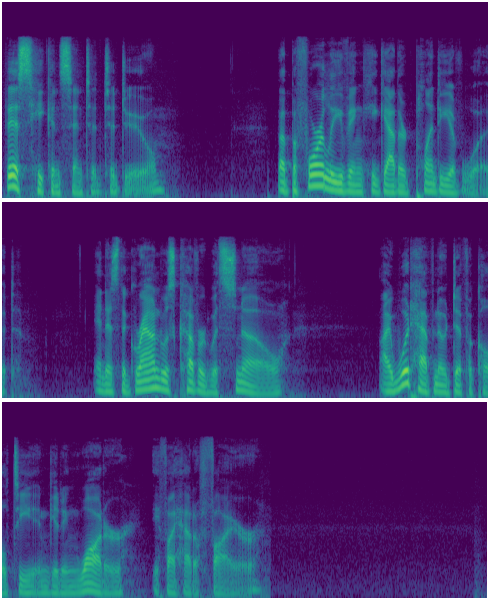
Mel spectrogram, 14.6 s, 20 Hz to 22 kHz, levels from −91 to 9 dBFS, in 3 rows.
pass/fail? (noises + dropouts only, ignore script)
pass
